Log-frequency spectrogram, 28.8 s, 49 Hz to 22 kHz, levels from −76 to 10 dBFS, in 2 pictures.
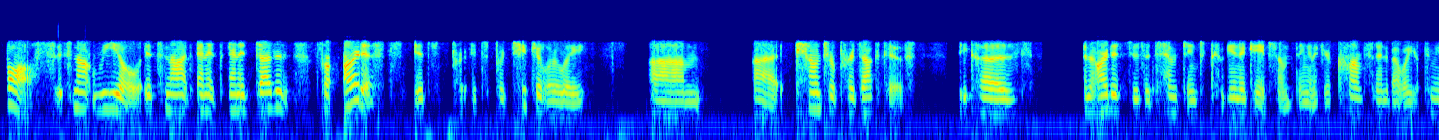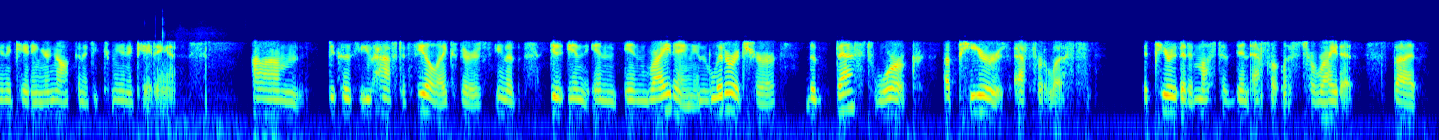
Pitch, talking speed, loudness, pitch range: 150 Hz, 155 wpm, -20 LUFS, 135-180 Hz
